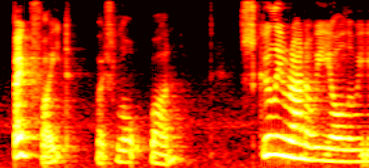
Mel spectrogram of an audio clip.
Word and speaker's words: Skuli: That's spelled S-K-U-L-I, and Lot is L-G-O-T, but this is how I'm saying it.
